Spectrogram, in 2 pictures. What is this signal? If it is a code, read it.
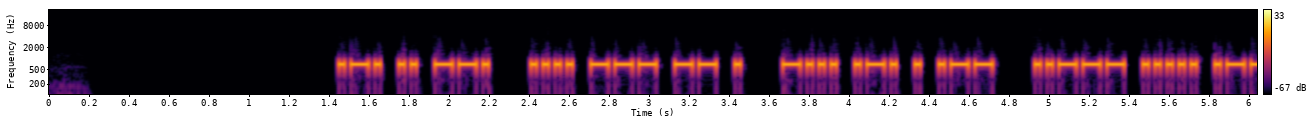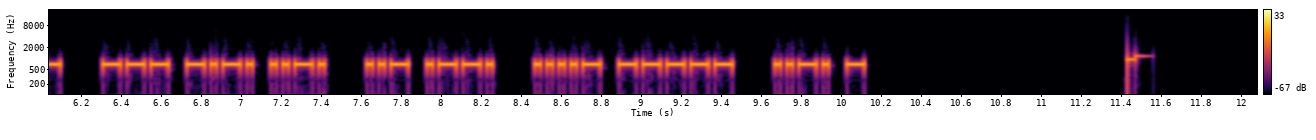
Morse code, heard as a keyed tone, about 40 wpm, 700 Hz. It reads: RIG HOME BREW 25W OCF UP 40 FT
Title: Practice QSO - Exchange 2 - Info - 40wpm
